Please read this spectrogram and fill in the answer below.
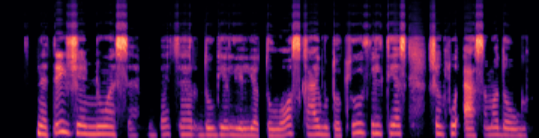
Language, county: Lithuanian, Kaunas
